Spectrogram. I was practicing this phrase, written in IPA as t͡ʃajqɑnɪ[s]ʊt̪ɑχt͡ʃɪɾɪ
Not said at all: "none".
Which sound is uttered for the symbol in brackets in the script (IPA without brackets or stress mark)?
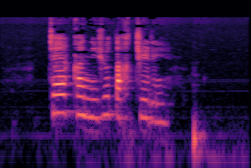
ʃ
